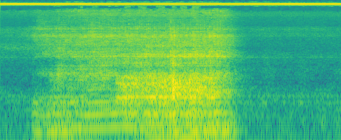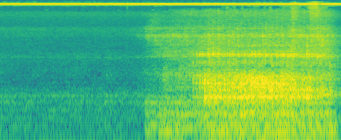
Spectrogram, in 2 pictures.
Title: Jasper snoring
